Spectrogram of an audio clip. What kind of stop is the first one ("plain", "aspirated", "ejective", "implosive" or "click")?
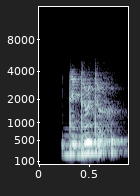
plain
